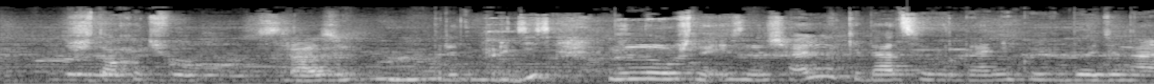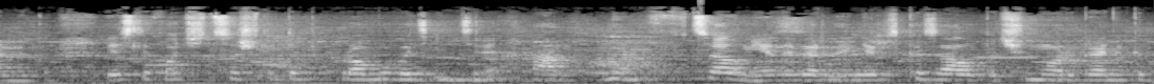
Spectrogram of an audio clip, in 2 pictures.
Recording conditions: poor sound quality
